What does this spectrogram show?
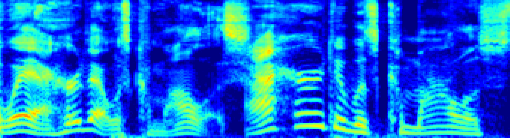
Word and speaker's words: Kamala: Her name should be pronounced Kamala. Kamala? Kamala. That's like that's an Indian name, of course.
